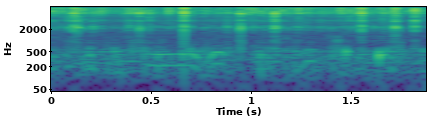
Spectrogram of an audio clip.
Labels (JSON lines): {"label": "biophony, cascading saw", "recorder": "HydroMoth"}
